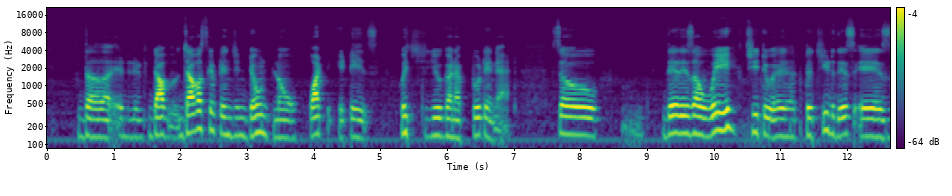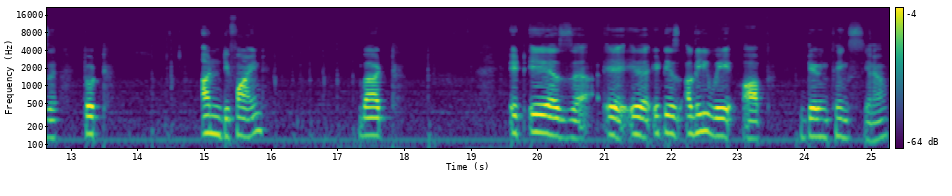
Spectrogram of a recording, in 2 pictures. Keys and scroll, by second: 11.3 Right, 12.6 ,, 13.2 Left, 13.9-19.5 typing, 22.4 Left, 22.6-25.2 typing.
